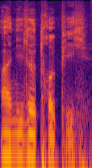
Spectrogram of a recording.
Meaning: anisotropy
- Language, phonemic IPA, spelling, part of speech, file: French, /a.ni.zo.tʁɔ.pi/, anisotropie, noun, Fr-anisotropie.ogg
